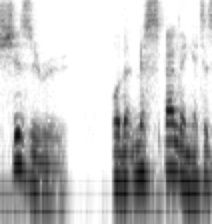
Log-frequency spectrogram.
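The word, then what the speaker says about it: Shizuru: of the Goddess is actually spelled and pronounced shiseru or that misspelling it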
